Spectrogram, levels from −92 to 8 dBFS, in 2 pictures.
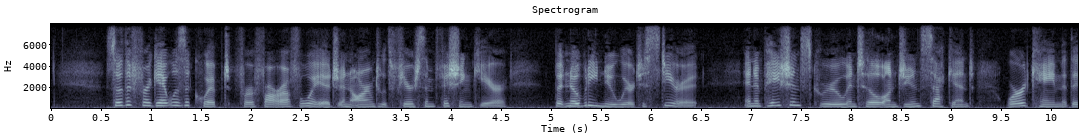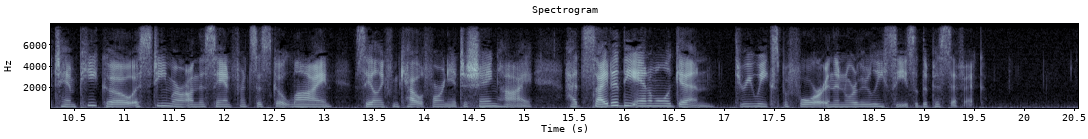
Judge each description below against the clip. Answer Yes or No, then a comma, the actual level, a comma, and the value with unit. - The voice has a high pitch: Yes, high, 205 Hz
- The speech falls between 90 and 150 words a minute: No, average, 180 wpm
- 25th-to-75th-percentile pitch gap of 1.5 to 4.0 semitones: Yes, average, 3.3 semitones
